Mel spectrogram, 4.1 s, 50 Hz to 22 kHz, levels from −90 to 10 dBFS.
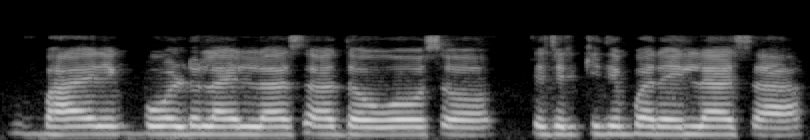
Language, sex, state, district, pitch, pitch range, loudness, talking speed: Konkani, female, Goa, North and South Goa, 220 Hz, 215-225 Hz, -14 LUFS, 150 wpm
